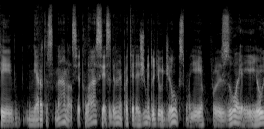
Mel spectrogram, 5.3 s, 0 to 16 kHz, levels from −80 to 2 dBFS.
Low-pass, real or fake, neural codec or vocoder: 14.4 kHz; fake; codec, 44.1 kHz, 3.4 kbps, Pupu-Codec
